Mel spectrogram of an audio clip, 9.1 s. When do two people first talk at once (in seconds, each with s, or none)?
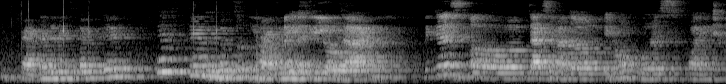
3.1 s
